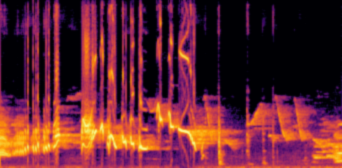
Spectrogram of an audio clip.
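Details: Oriental magpie-robin singing loudly in the ngeplong style as a morning lure for other magpie-robins. Rapid chattering notes lead into clear sliding whistles, then softer, scattered phrases.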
